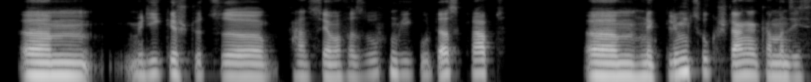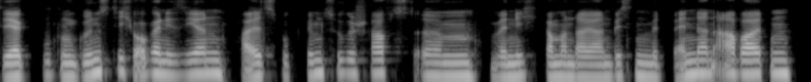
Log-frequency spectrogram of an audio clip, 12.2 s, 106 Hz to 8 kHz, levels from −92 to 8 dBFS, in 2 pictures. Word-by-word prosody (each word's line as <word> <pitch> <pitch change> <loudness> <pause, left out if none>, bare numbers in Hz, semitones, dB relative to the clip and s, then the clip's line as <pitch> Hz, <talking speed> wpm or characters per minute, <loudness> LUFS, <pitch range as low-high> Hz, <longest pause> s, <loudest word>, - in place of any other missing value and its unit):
ähm, 150 -1 +8 0.2
mit 155 +1 -8
Liegestütze 150 -3 -1
kannst 145 -1 -10
du - - -1
ja 140 - +2
mal 140 - -3
versuchen, 160 +5 -8
wie 160 - -12
gut 155 0 -15
das 165 0 +1
klappt. 170 0 0 0.6
Ähm, 145 -1 +7
ne 140 -1 +3
Klimmzugstange 155 0 +2
kann 145 0 -3
man 140 0 +1
sich 135 0 -10
sehr 140 +1 +3
gut 155 +2 -20
und 145 0 -3
günstig 170 +4 -4
organisieren, 165 0 -2
falls 145 0 -3
du 140 - -17
Klimmzüge 165 +1 -7
schaffst. 170 0 -7
Ähm, 145 -1 -4
wenn 135 0 -5
nicht, 145 +1 -6
kann 140 - -3
man 140 0 -3
da 135 0 -3
ja 135 0 -3
’n 135 +1 -6
bisschen 140 +1 -7
mit 135 -1 -8
Bändern 165 +2 -2
arbeiten. 165 0 0
150 Hz, 190 wpm, -24 LUFS, 140-165 Hz, 0.6 s, ähm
